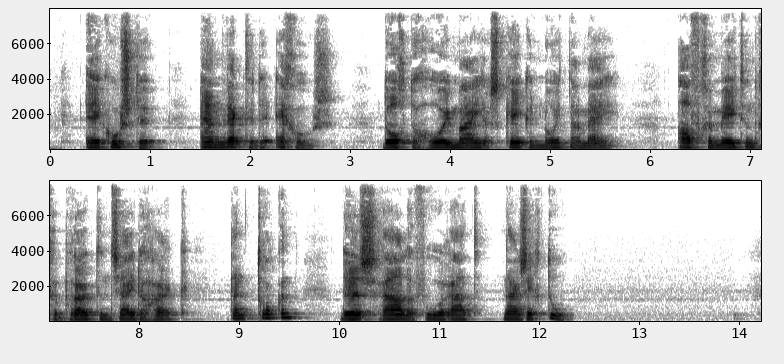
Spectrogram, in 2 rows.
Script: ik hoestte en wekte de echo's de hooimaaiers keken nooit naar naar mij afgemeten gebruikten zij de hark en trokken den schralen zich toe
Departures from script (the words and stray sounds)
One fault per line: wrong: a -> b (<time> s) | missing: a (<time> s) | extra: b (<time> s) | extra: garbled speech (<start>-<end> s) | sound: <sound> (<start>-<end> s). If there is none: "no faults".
extra: doch (3.3 s)
missing: naar (5.3 s)
extra: voorraad naar (10.8 s)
